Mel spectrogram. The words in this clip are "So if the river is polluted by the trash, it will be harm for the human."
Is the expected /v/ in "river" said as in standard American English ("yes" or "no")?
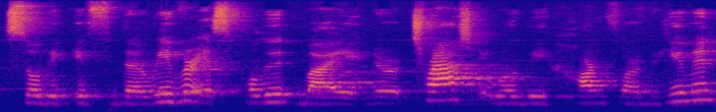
yes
